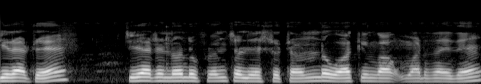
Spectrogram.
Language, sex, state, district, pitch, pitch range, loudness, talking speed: Kannada, male, Karnataka, Bellary, 155 Hz, 145-165 Hz, -14 LUFS, 100 wpm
